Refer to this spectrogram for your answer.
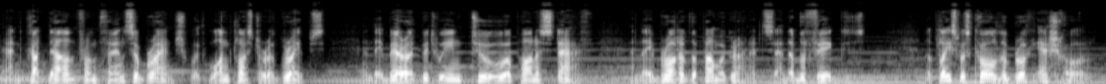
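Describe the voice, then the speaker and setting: Male narrator for scripture: low-pitched, solemn, measured delivery over a soft music bed.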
